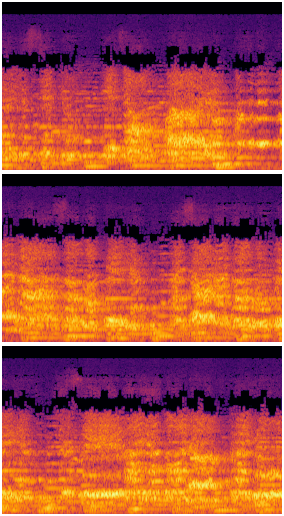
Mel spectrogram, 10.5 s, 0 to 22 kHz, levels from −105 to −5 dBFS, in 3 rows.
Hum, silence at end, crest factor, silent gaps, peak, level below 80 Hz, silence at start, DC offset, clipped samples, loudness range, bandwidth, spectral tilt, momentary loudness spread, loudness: none; 0 s; 12 dB; none; -4 dBFS; -40 dBFS; 0 s; under 0.1%; under 0.1%; 2 LU; 11.5 kHz; -7 dB/octave; 8 LU; -17 LUFS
